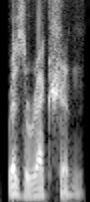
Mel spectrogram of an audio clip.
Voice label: "resurrection", American

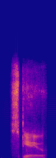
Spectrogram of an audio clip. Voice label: "spew", British

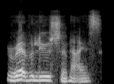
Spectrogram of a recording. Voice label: "revolutionize", Indian

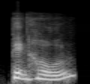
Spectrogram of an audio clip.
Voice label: "pinhole", Indian; Dictionary

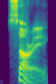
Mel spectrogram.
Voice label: "sorry", British

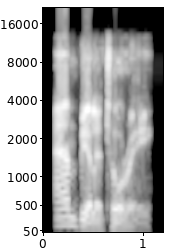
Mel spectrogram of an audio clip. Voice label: "ambulatory", British

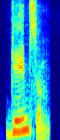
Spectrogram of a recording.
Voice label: "gamesome", Indian

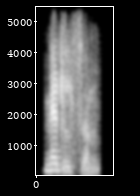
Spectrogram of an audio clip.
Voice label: "meddlesome", Indian

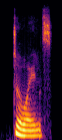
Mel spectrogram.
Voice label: "toils", Indian

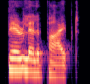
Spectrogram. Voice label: "parallelepiped", Indian; Dictionary

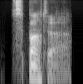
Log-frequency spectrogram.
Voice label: "sputter", British

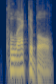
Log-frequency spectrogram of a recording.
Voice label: "collectible", American

